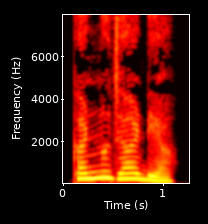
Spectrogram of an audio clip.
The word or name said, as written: ಕಣ್ಣುಜಾಡ್ಯ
